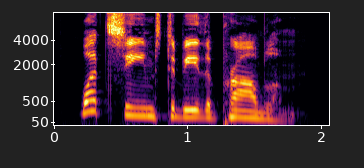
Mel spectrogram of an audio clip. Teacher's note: notice that the intonation Falls at the end of the question the doctor wants information not a yes no answer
